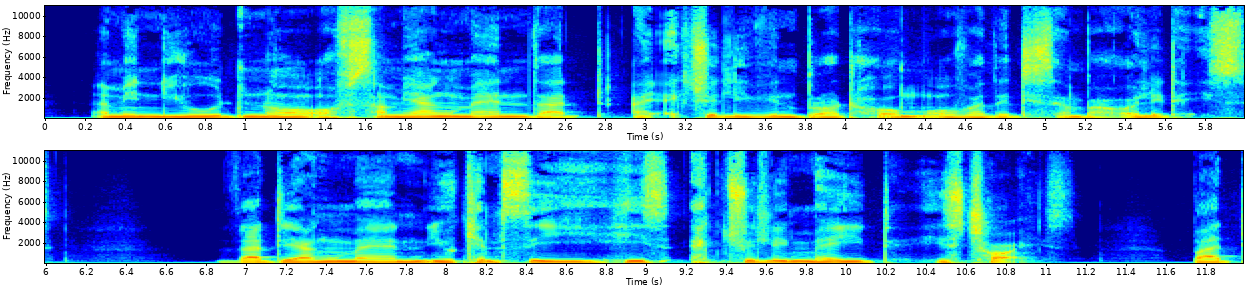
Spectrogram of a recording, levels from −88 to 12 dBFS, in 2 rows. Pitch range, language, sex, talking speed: 90-105 Hz, English, male, 155 wpm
